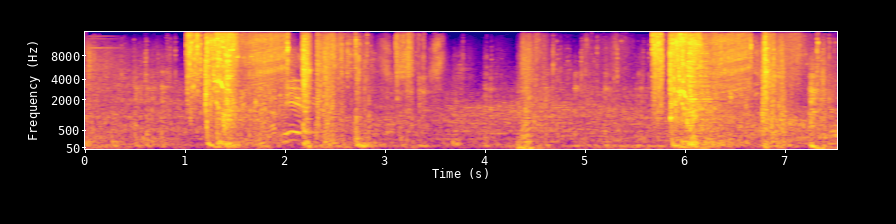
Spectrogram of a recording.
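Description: Heavy thuds land as a figure jumps and climbs.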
